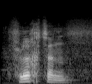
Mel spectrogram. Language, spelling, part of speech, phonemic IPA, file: Dutch, vluchten, verb / noun, /vlɵxtə(n)/, Nl-vluchten.ogg
- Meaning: to flee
